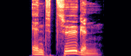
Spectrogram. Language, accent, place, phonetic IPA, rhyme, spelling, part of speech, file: German, Germany, Berlin, [ɛntˈt͡søːɡn̩], -øːɡn̩, entzögen, verb, De-entzögen.ogg
- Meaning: first/third-person plural subjunctive II of entziehen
